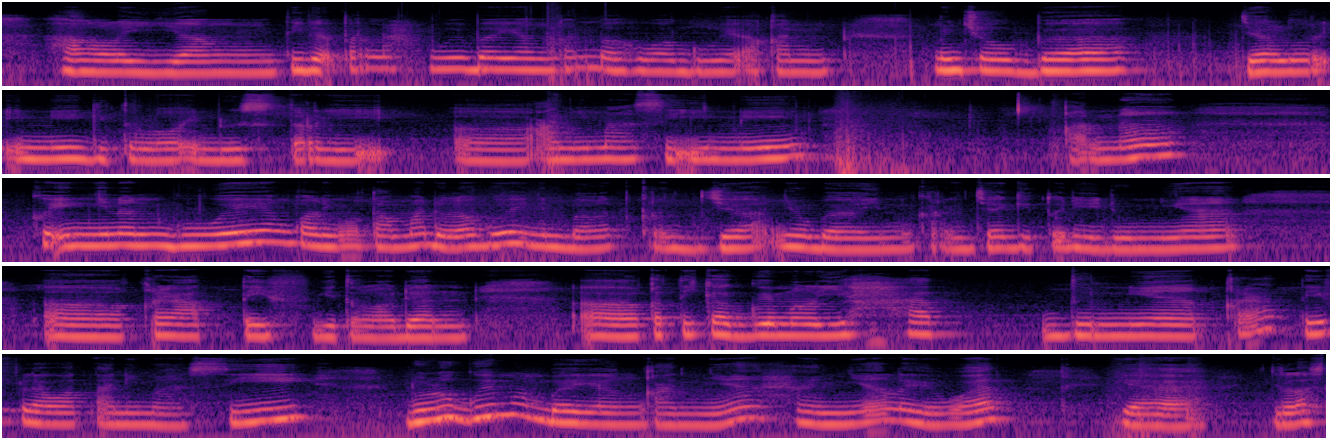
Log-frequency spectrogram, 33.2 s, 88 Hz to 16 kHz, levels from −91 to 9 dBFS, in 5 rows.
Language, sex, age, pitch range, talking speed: Indonesian, female, 20-39, 205-240 Hz, 100 wpm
